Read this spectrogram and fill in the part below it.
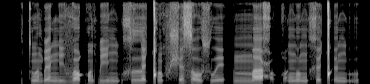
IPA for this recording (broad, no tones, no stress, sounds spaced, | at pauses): tʷ ɐ̃ ɓ ɛ ŋ i v u qʷ ɐ̃ k͡p i ŋ ṵ x lː ɛ ǃ õ f ʃ ɛ z ɔ sʷ e | mː a ħ ṵ qʷ ḛ ŋ o ŋ x ɘ ǃʼ ɘ ŋ ṵ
